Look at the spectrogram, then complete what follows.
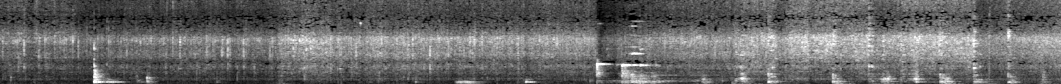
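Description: Chopped onion, green chilli and diced capsicum sizzling in hot mustard oil in a kadhai over high heat. A slotted spatula stirs the vegetables, scraping and tapping against the pan; the taps come more often in the second half.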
